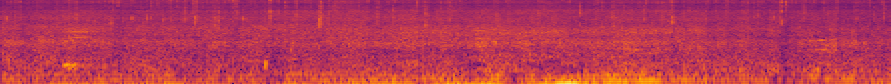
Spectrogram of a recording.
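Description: Heavy typhoon rain pours steadily as a dense, continuous hiss, with deep rumbling gusts underneath and water gushing down from a roof nearby; no voices.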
